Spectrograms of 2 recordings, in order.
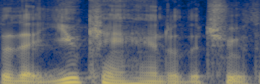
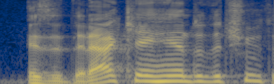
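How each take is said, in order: First: "you" stressed in a low, soft phrase. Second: "I" lifted high in contrast; stress on I. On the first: Speaker turning the excuse back on guys, stress on "you". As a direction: turn it back by leaning on "you". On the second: Speaker questioning guys' excuse about the truth, stress on "I". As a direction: set "I" against the other person. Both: Real, not acted.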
